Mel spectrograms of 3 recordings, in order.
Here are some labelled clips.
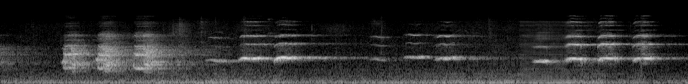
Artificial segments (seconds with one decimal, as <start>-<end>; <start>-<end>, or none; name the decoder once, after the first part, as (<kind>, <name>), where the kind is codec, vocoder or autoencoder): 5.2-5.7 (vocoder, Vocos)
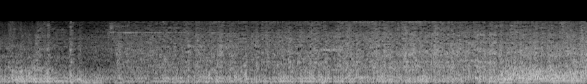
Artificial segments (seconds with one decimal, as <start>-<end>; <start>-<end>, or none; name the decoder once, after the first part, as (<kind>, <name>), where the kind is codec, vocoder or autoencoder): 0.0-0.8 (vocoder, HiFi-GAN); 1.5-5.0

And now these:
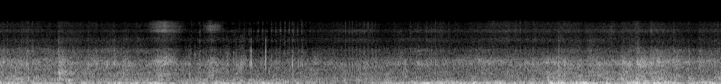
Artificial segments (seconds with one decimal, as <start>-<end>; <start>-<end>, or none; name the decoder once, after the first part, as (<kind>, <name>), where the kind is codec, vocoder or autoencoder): 0.0-1.8 (autoencoder, DAC-VAE); 3.1-7.2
